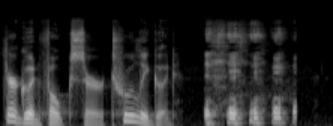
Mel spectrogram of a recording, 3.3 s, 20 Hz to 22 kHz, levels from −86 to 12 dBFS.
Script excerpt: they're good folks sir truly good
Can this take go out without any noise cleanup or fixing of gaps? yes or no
no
